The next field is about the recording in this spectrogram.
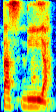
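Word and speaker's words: تثنية: এরপরে আসেন দ্বিবচনকে আরবিতে বলা হয় তাসনিয়া, তাসনিয়া। ঠিক আছে? বাংলা লিখতে গেলে তয় আকার দন্তের স তাস হয়ে যায়, কিন্তু দন্তের স কিন্তু বাংলায় স্বর উচ্চারণ দেয়।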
